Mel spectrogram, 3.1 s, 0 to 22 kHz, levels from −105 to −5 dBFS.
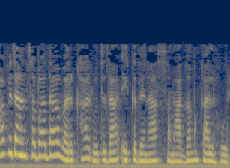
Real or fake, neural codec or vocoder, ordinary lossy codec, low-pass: real; none; none; none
